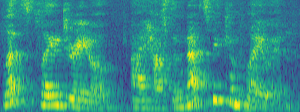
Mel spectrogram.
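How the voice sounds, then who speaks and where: A woman lightly acts as a kindly, cheerful old grandmother who teases fondly, her medium-pitched voice slightly mellow with big pitch swings at a moderate pace. She's in an echoey room away from the mic, with faint noise.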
